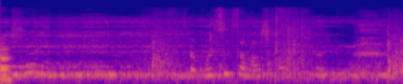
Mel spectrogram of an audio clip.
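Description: Speech from the played video: a voice talking quietly over a faint, steady background music bed.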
